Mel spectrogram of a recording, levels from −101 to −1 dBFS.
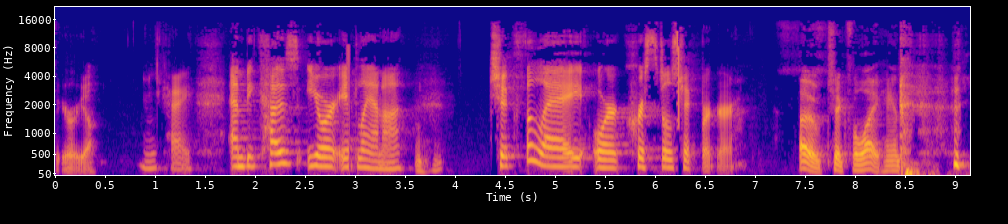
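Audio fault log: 2.91–2.97 s (after "because you're"), 6.21–6.26 s, 8.43–8.48 s: damaged data in a compressed stream. Corrupted frames make the decoder lose sync, producing brief glitches of about 0.06 s each.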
